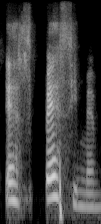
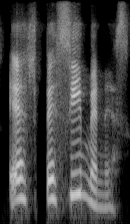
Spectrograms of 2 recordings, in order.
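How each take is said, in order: First: "espécimen" with the beat on "pé"; teacher demonstrates singular "espécimen", stressed on "pé". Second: "especímenes" slowly, with the beat on "cí"; slow teacher's demonstration of "especímenes", stressed on "cí"; stress shifted to CÍ. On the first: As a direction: lean on the second syllable, es-PÉ-ci-men, in "espécimen". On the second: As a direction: lean on the third syllable, es-pe-CÍ-me-nes, in "especímenes". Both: Shown as a demonstration. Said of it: "cambia nuevamente la sílaba tónica".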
